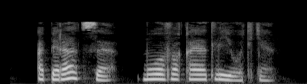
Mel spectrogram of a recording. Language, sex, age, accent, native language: Uzbek, female, 19-29, Toshkent shahri, Uzbek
